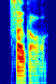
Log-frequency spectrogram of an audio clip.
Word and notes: focal: British English

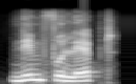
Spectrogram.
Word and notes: nympholept: Indian

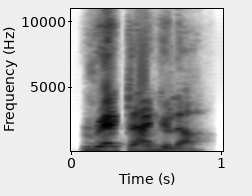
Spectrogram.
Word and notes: rectangular: Indian

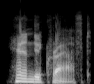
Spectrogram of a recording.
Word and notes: handicraft: American English

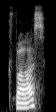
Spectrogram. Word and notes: kvass: Indian

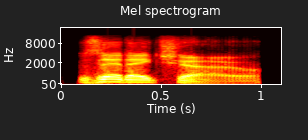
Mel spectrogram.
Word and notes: zho: British English

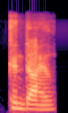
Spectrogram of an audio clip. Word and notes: condyle: Indian

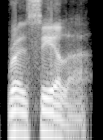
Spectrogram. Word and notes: roseola: British English

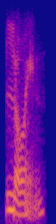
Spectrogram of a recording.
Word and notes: loin: Indian

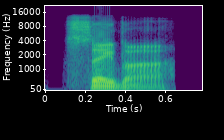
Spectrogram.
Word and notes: saber: British English

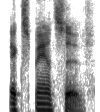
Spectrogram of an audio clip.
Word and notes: expansive: American English

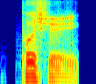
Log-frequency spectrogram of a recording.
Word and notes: pushy: British English

